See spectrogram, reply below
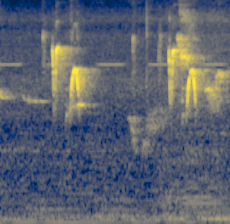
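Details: Prinia being trained for fighting contests: sharp, high chirps and short buzzy notes in two clusters about a second apart, over a steady low hum of background noise.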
